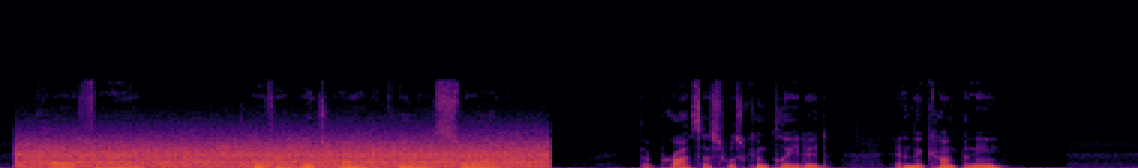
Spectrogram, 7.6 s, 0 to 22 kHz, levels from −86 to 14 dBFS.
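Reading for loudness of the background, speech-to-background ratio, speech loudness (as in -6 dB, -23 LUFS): -26.0 LUFS, -3.0 dB, -29.0 LUFS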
